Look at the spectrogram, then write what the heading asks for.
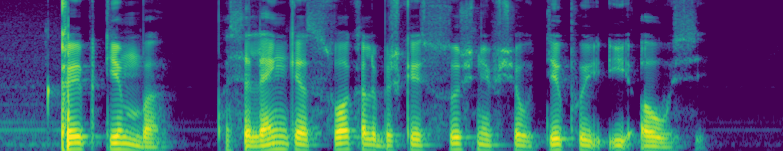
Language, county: Lithuanian, Šiauliai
